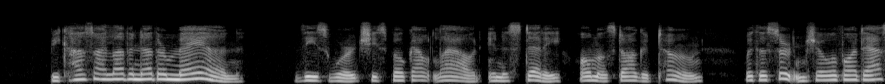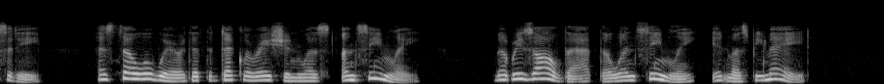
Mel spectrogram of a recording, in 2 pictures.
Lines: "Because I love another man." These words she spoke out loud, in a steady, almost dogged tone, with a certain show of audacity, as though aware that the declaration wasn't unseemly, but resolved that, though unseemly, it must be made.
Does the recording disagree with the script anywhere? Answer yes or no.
yes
